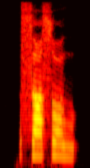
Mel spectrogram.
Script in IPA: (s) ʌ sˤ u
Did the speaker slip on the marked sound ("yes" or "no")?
no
